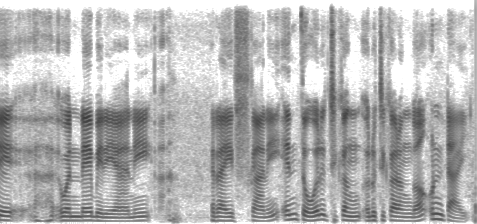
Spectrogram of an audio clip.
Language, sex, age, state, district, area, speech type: Telugu, male, 18-30, Telangana, Nalgonda, urban, spontaneous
